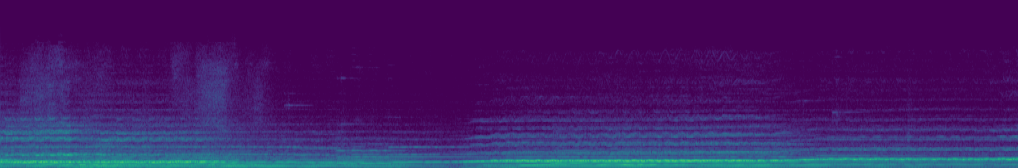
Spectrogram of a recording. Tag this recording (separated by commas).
Singing, Classical music, Music, Opera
